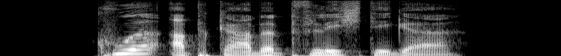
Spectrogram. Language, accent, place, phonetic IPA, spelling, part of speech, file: German, Germany, Berlin, [ˈkuːɐ̯ʔapɡaːbəˌp͡flɪçtɪɡɐ], kurabgabepflichtiger, adjective, De-kurabgabepflichtiger.ogg
- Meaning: inflection of kurabgabepflichtig: 1. strong/mixed nominative masculine singular 2. strong genitive/dative feminine singular 3. strong genitive plural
